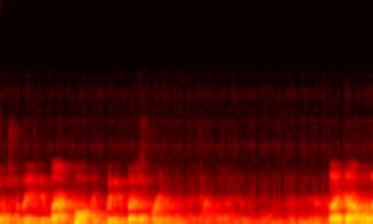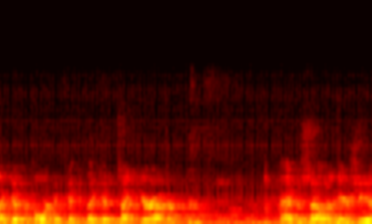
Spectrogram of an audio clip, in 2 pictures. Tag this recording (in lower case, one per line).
speech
